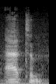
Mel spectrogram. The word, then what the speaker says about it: atom: 那我们说原子呢 atom 啊，又是大卷舌，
